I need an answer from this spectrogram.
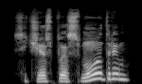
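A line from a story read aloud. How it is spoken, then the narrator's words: Muttered grumble. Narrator (Russian): буркнул я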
